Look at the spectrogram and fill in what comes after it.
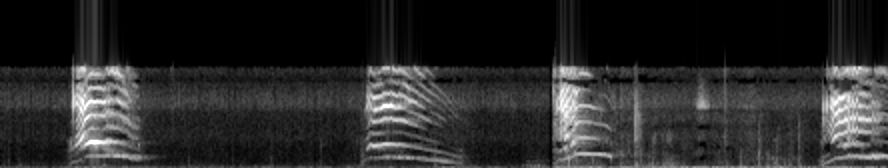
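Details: Two kittens about two weeks old, eyes just opened, crawl toward Ginger, mistaking her fluffy coat for their mother Lima and seeking milk; four high, thin, downward-sliding meows about two seconds apart, with faint rustling indoors.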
